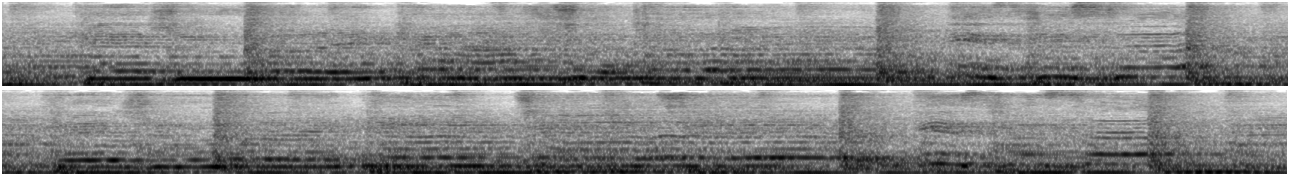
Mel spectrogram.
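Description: Live rock band playing, with a woman singing long held notes over a drum-kit beat, bass, electric guitar and keyboards.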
